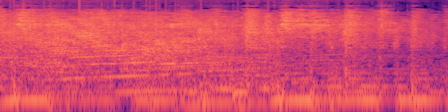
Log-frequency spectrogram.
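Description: Vintage racing cars at the start of a race, engines roaring loudly and continuously at close range, with rising and falling revs as they pull away and a slight fade at the end.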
